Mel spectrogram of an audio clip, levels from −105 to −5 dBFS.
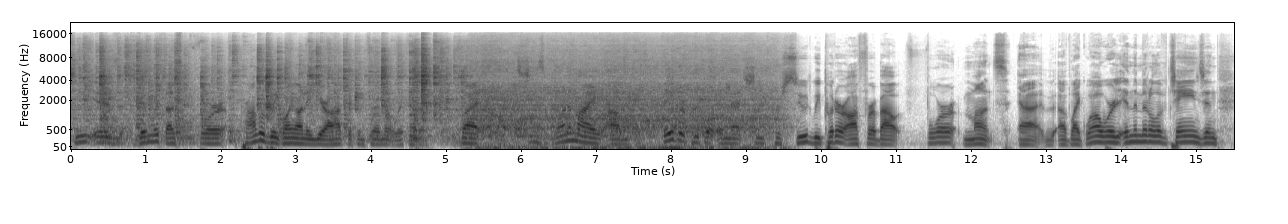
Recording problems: rain or running water; very loud; until 9.5 s; 2 dB above the speech
abrupt cut into speech; at the start

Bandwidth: 16.5 kHz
